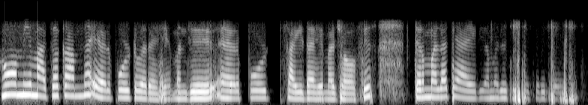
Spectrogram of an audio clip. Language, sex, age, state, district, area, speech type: Marathi, female, 18-30, Maharashtra, Nagpur, urban, conversation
